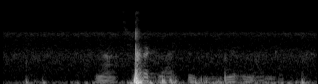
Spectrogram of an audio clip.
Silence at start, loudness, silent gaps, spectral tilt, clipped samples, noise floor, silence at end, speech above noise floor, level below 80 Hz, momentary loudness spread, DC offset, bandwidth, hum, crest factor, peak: 0.95 s; -24 LUFS; none; -8.5 dB/octave; under 0.1%; -51 dBFS; 0.1 s; 25 dB; -34 dBFS; 27 LU; under 0.1%; 12 kHz; none; 26 dB; -2 dBFS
